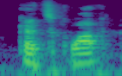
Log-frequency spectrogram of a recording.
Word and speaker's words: Quetzalcoatl: Quetzalcoatl. Apparently the L is silent.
